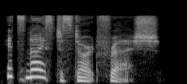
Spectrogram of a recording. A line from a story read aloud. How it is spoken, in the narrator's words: the queen said smoothly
